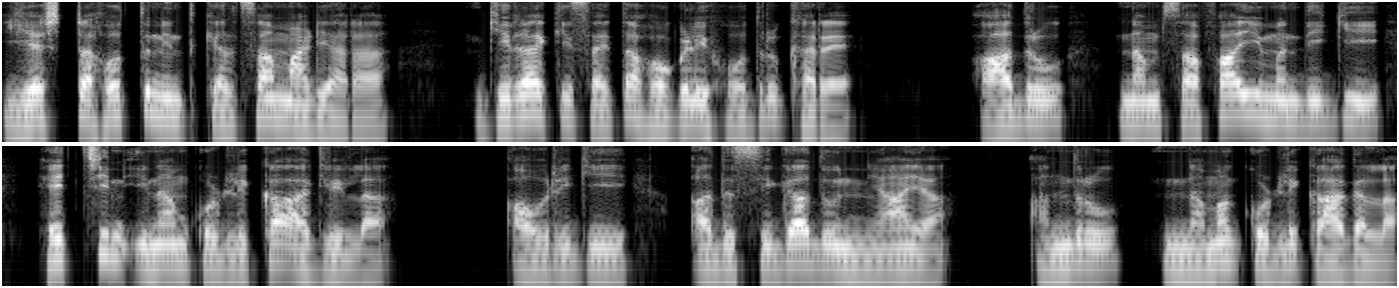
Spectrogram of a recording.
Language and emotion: Kannada, sad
